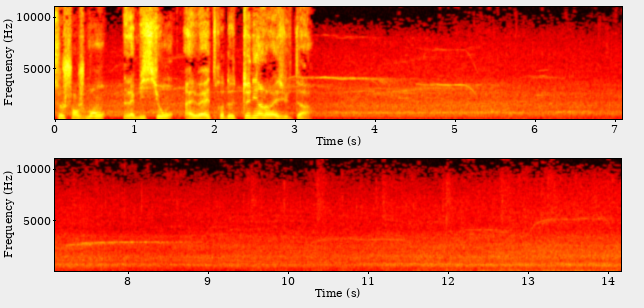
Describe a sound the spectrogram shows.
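A stadium crowd murmurs and roars steadily in the distance.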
